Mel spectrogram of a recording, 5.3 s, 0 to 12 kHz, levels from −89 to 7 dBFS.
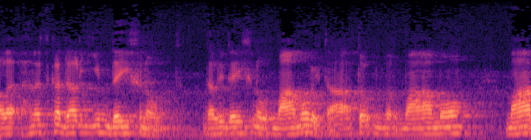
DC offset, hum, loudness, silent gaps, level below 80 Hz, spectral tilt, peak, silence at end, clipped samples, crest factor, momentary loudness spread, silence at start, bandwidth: under 0.1%; none; -19 LUFS; none; -48 dBFS; -8.5 dB/octave; 0 dBFS; 0 s; under 0.1%; 18 dB; 7 LU; 0 s; 8.8 kHz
